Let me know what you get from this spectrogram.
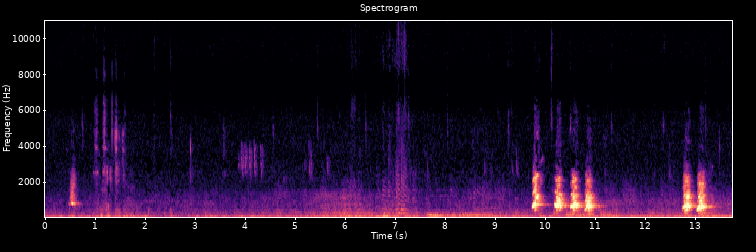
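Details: Five-month-old home-bred puppy on its first hunt, giving voice while trailing an escaping wild boar: after a quiet stretch, a quick burst of four sharp barks, then two more a couple of seconds later, with faint low background rumble.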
